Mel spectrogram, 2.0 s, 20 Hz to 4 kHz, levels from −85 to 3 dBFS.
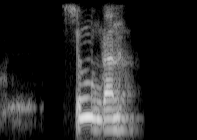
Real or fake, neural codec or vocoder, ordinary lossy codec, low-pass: fake; codec, 16 kHz, 4 kbps, FunCodec, trained on Chinese and English, 50 frames a second; Opus, 64 kbps; 3.6 kHz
